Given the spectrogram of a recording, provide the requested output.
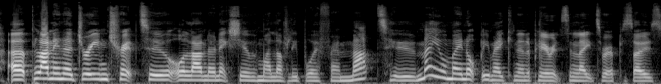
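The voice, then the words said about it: British accent. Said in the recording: “I am a Brit, in case you can't tell by the accent”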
